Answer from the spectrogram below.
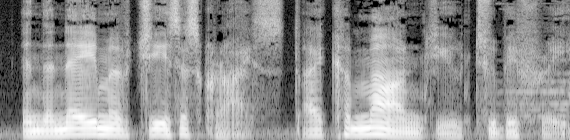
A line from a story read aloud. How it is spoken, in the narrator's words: Paul said firmly but gently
